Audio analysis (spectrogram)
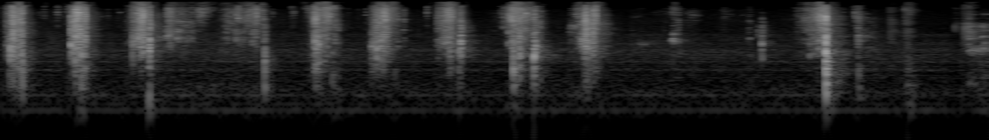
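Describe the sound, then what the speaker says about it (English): A tarot deck is shuffled and cards are pulled, giving a run of crisp riffling snaps and slaps in uneven bursts, close and fairly quiet, with no talking. "So I'm going to pull a different tarot."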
